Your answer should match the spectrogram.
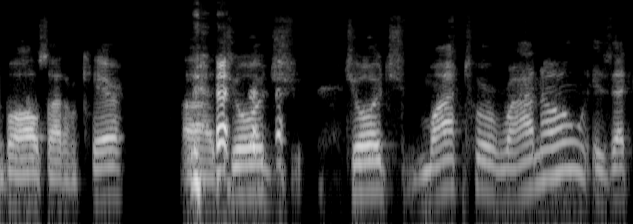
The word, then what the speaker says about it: Martorano: George Martorano, is that correct? Yeah, 3 syllables. Martorano, yes. Martorano.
